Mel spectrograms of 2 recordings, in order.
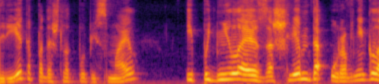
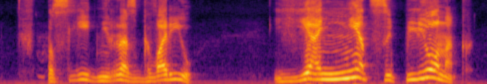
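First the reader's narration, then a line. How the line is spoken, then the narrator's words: Shrill rising shriek. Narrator (Russian): Голос грифины поднялся до пронзительного визга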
